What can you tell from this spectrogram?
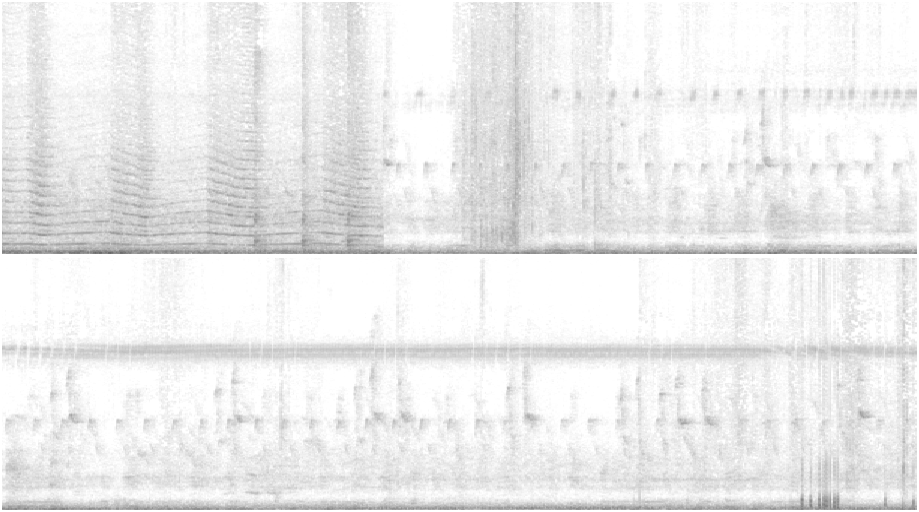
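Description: Outdoor rural ambience: a steady low rumble with scattered bird chirps and, from about halfway, a thin steady high whine. A louder wavering pitched sound fills the first five seconds, then stops suddenly.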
